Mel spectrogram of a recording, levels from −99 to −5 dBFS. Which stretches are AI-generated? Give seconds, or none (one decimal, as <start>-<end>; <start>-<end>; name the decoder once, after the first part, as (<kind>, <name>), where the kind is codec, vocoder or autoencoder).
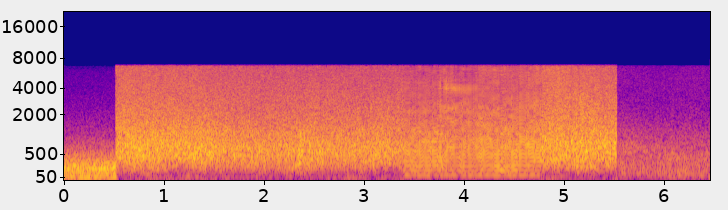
3.4-4.8 (vocoder, HiFi-GAN)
